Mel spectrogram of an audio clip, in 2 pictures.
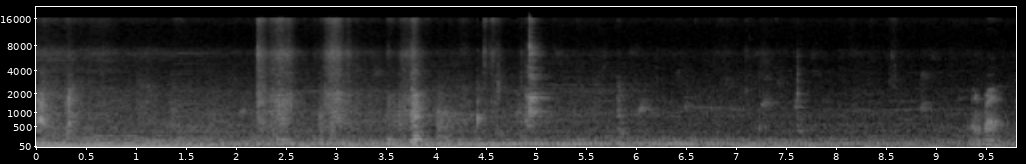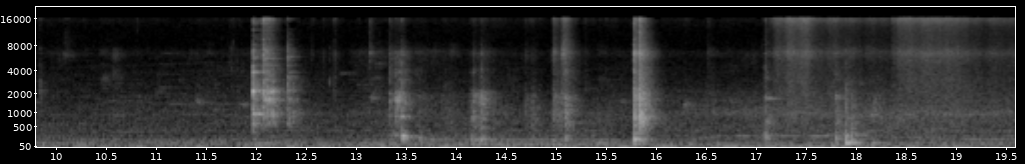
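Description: Plastic containers knock and clatter.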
